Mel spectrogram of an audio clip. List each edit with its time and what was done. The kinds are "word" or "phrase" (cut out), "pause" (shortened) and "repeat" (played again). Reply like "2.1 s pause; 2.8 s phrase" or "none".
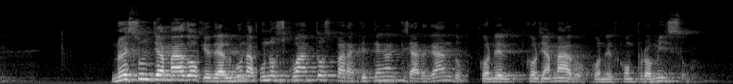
2.0 s phrase; 2.6 s word; 4.1 s word; 4.7 s word; 5.4 s word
